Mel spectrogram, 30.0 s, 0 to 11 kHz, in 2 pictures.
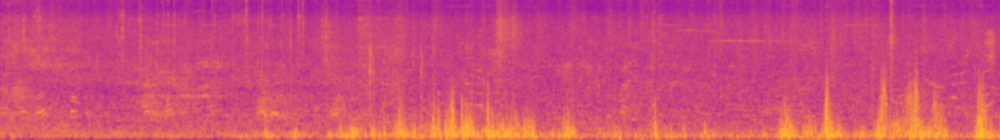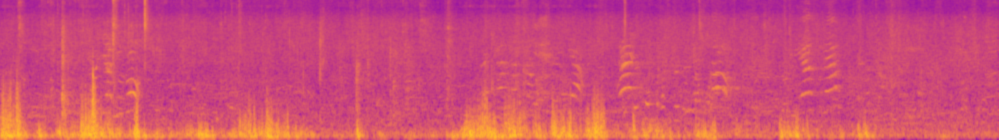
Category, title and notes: Soundscapes > Nature
AMBPark ambience park day DOI FCS2
an afternoon in the park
